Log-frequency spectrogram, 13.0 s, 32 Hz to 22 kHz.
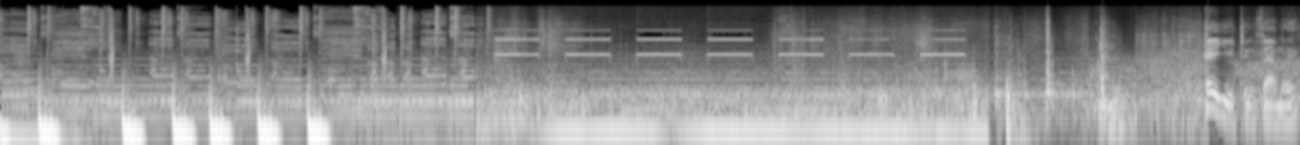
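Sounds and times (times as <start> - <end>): diesel engine drone: 2.9 - 12.0
reversing beeper: 4.9 - 9.8.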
